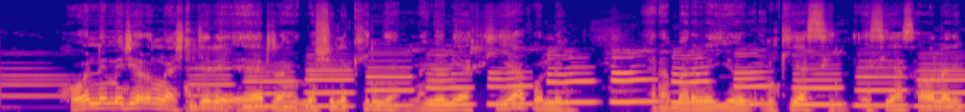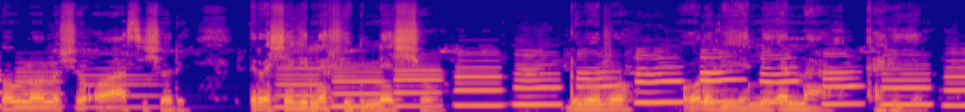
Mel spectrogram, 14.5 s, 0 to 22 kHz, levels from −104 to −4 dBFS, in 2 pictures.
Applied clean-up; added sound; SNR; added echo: classical method spectral subtraction.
